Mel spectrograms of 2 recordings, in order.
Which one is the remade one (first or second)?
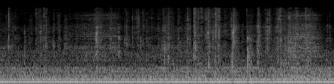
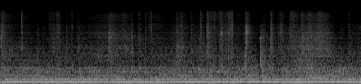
second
